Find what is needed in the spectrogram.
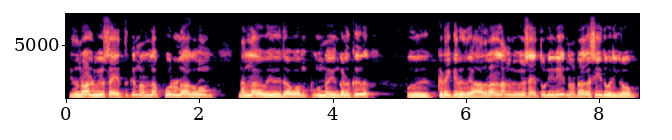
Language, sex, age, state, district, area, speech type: Tamil, male, 45-60, Tamil Nadu, Krishnagiri, rural, spontaneous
